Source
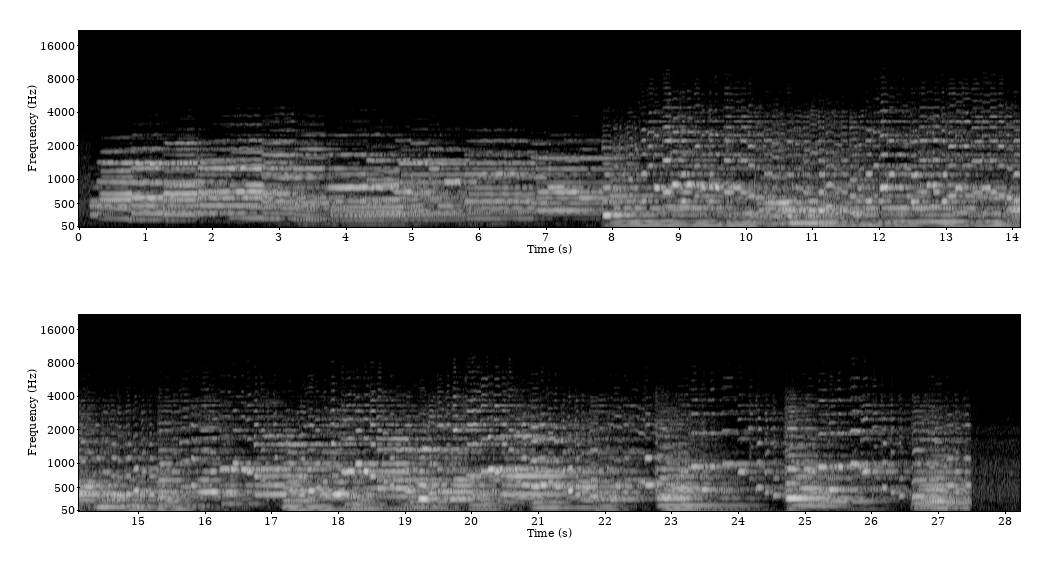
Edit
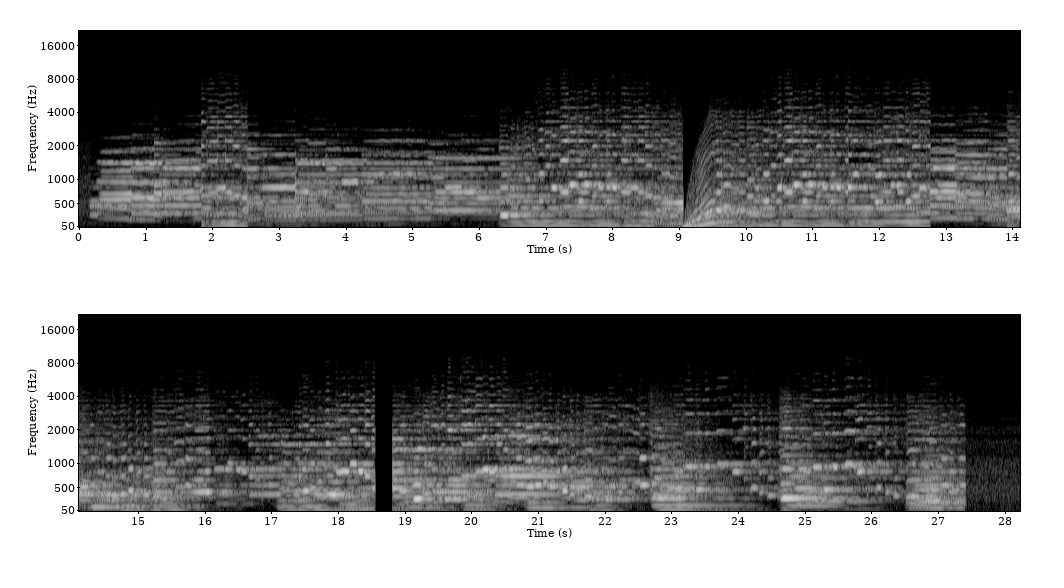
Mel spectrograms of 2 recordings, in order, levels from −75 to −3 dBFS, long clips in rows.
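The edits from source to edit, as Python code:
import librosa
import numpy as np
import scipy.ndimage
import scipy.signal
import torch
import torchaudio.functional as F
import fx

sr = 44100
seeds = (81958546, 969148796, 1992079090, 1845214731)

y = fx.edit(x, sr, fx.cut(start_s=1.12, length_s=0.53),
    fx.swap(start_s=2.36, length_s=1.15, other_s=13.3, other_length_s=0.69),
    fx.cut(start_s=4.23, length_s=0.55),
    fx.duplicate(start_s=8.71, length_s=1.0, to_s=12.07),
    fx.tape_start(start_s=10.59, length_s=0.43),
    fx.clip_gain(start_s=16.14, length_s=1.35, db=-5.5),
    fx.silence(start_s=18.63, length_s=0.26), tone=tone)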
